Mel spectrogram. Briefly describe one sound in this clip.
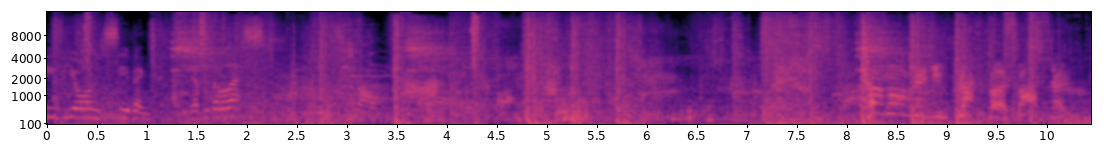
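A heavy war hammer thuds and clangs against enemies.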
